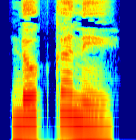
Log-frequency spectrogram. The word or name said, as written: ಢಾಕಿನಿ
